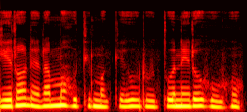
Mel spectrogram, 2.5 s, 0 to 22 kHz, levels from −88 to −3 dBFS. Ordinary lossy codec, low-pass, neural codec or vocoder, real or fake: none; 14.4 kHz; none; real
